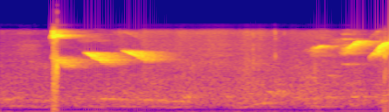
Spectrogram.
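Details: Double-collared seedeater song for training: a sharp high note, then two slurred whistles falling and rising, a pause, then a run of quick rising whistled notes.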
